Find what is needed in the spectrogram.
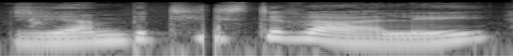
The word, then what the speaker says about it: Giambattista Valli: Yes, it's, I'm going to have to try and say it right, it's Giambattista Valli, it's couture, and yeah, it's a lot of fabric.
